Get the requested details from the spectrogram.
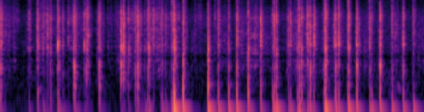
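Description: Fingertips tap quickly on the flat panel of a brown corrugated cardboard packaging insert held upright. It makes a fast, uneven run of dry, hollow taps, each with a low thump and a papery, bright edge that dies away almost at once.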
